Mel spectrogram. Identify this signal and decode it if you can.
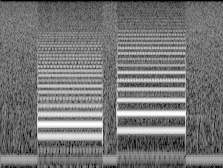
Aircraft SELCAL, heard as two pairs of tones. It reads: FK-HP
